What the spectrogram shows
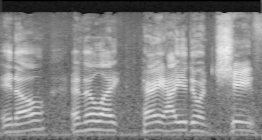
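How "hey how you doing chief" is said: mock passive-aggressive tone, slower. Retelling what a McDonald's employee said back to him, mock passive-aggressive greeting. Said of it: "he said it like really passive aggressive".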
